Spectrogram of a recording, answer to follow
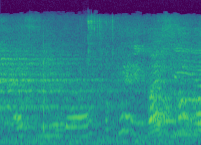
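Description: Several indistinct voices calling out and talking over one another in a large indoor hall, with a louder call about one and a half seconds in.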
